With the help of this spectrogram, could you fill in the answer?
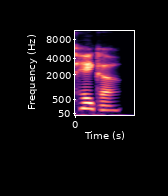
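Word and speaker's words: Haigha: His name is Heka. He pronounced it so as to rhyme with mayor.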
